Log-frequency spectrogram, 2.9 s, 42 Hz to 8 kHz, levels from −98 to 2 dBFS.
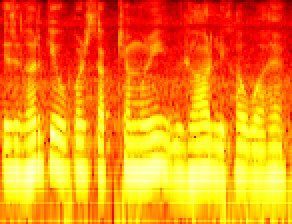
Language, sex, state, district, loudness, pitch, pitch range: Hindi, male, Arunachal Pradesh, Lower Dibang Valley, -14 LUFS, 140 Hz, 130-145 Hz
